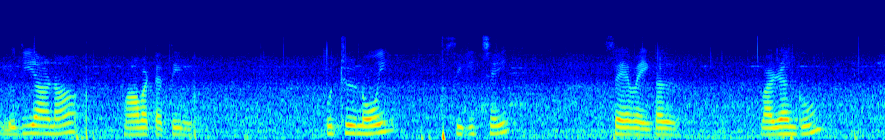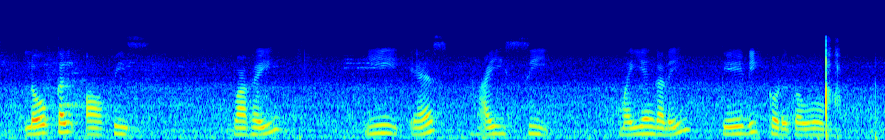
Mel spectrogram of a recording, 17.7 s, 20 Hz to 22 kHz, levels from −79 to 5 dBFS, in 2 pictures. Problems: constant background noise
